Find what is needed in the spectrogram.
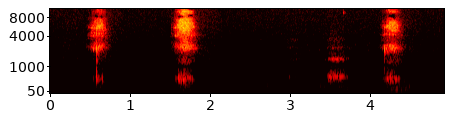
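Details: Person with a bad cold: four short, hissy nasal bursts, two sharper and two softer, in a quiet room; sneezing and sniffling with nasal congestion, some coughing noted.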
